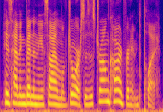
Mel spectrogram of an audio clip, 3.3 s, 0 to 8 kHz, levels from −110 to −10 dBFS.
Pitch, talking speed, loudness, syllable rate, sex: 220 Hz, 295 wpm, -17 LUFS, 6.6 syllables/s, female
